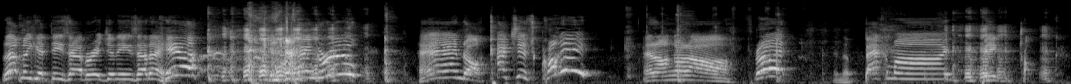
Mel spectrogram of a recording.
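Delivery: very high, drawn-out mock Australian accent. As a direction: ham up a broad Aussie accent. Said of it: "How about Australia?".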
